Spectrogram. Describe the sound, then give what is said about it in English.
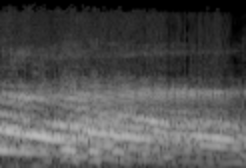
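Vince McMahon's loud, strained grunt stretched into a groan as he takes a body slam from Shawn Michaels on Monday Night Raw, lasting over a second with a rough voice that slowly drops in pitch, no other talk. “He's got a grunt for you when he takes a body slam from Shawn Michaels and makes this noise.”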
